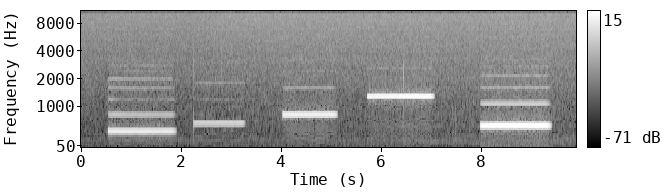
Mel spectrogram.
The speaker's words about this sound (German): Dieser reine, einfache Ton oder Sinuston hat keine Oberschwingungen und demnach keinen ausgeprägten Klangcharakter. Sie hören verschiedene Sinustöne in verschiedenen Lautstärken.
